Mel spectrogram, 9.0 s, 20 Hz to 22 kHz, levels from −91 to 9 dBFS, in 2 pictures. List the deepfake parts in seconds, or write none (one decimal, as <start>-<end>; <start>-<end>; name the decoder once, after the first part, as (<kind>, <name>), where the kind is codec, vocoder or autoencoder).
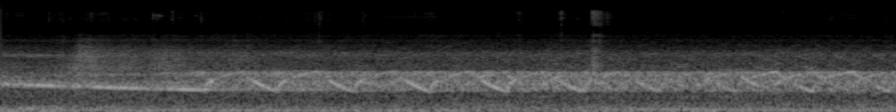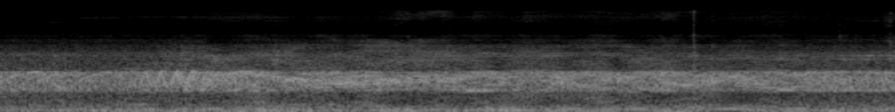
5.5-8.5 (codec, DAC)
